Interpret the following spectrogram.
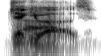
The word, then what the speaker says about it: Jaguars: Say it like that. Wars, not wires. Jaguars.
